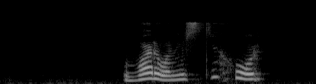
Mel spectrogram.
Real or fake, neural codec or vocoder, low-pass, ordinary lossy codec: fake; codec, 16 kHz, 1.1 kbps, Voila-Tokenizer; 7.2 kHz; Opus, 64 kbps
